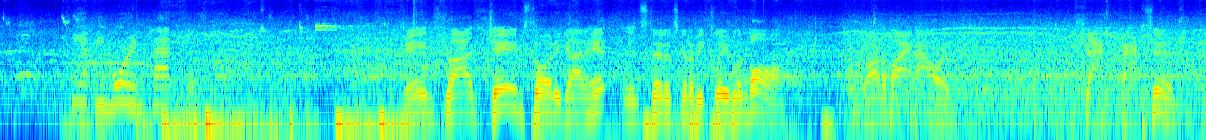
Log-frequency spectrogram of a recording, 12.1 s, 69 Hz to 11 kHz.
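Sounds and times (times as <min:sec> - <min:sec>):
low music: 0:00.9 - 0:09.2.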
